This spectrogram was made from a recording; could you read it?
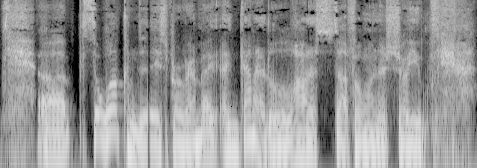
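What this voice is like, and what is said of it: Slightly raspy voice. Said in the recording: “if my voice sounds a little bit raspy right now. It is”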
